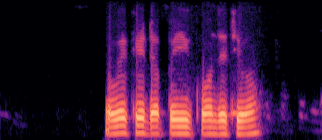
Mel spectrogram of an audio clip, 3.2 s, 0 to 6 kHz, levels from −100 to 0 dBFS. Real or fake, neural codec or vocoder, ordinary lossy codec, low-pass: real; none; Opus, 32 kbps; 5.4 kHz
